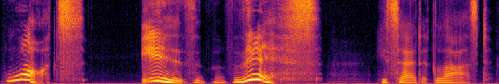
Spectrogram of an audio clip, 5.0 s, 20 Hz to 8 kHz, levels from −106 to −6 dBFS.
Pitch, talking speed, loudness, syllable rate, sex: 250 Hz, 60 wpm, -19 LUFS, 1.9 syllables/s, female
